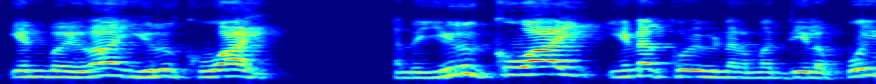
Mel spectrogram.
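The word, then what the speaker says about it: Iroquois: தப்பா இலிநாய்ஸ்ல்லாம் படிப்பாங்க இல்ல அது பிரஞ்ச் மொழியில அந்த உச்சரிப்பு இழிநாய் அதுபோல இருகுவாய் என்பதுதான் இருக்குவாய் அந்த இருக்குவாய் இனக்குழுவினர் மத்தியில் போய் இவர் வாழ்ந்தார் இருக்குவாய்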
